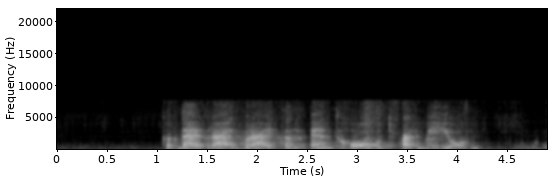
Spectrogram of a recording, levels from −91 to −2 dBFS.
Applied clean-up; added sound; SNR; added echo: neural separator model SepFormer DNS4.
